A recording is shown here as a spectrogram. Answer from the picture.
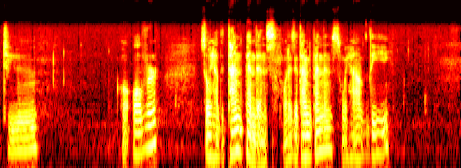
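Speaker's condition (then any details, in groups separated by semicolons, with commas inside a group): No condition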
